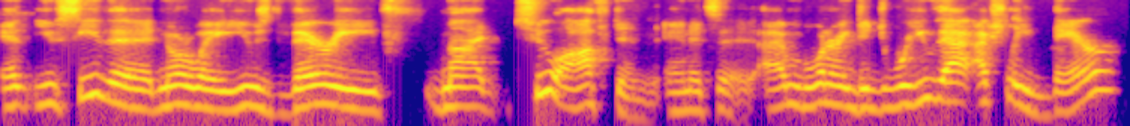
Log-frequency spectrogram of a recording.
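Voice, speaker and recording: A man's voice: fairly high pitch, moderate pace. A man interviewing a guest, speaking casually and searching for words as he goes.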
